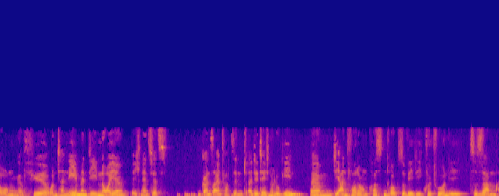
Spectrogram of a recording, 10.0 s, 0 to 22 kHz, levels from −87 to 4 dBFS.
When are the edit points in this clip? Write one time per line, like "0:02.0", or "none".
0:04.6
0:06.1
